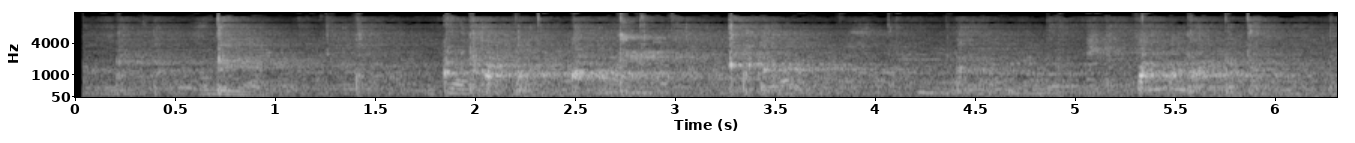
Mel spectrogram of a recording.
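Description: Pickleball paddles hitting the ball on surrounding courts: about five sharp pops at irregular intervals, the loudest near the end. Under them runs the chatter of players' voices in a large indoor hall.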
